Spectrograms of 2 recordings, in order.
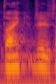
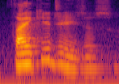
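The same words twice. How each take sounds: First: Softer imitation of the convert; subdued retold response; meek repetition. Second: Slow, deliberate thanks; measured prayer of thanks; leading a prayer. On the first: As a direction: echo the thanks quietly. Convert repeats the thanks. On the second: Retold or imitated. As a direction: give the prayer line to repeat. Preacher leads thanks for repeating.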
